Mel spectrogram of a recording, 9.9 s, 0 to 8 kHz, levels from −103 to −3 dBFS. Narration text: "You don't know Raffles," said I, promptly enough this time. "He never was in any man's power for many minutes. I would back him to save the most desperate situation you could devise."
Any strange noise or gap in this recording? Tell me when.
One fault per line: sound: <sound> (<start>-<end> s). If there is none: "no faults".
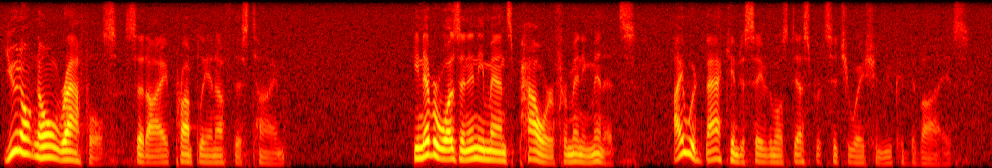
no faults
